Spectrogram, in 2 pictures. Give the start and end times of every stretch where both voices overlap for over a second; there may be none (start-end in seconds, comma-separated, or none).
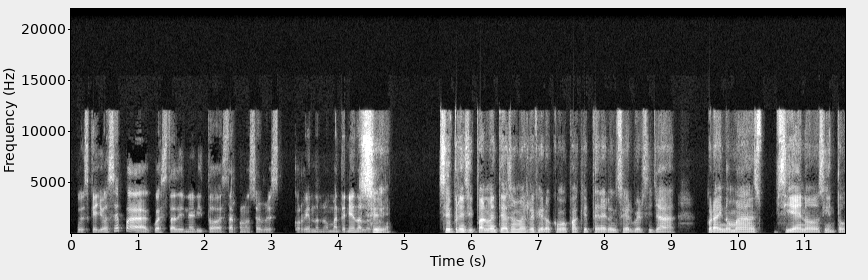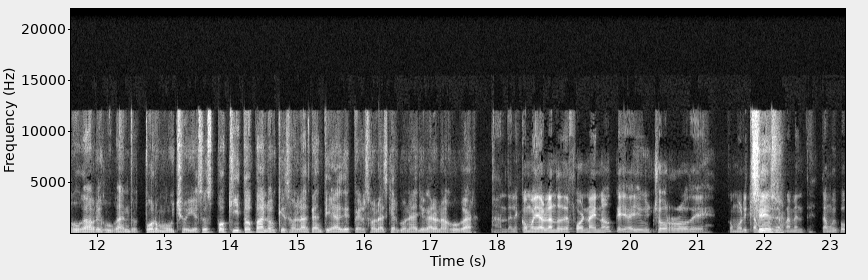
none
